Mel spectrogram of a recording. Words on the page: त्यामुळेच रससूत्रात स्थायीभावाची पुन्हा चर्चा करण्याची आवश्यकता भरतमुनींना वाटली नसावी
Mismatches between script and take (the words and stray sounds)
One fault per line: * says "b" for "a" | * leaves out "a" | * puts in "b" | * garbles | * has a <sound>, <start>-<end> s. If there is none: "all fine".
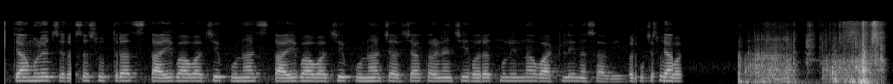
* has a dropout, 0.7-0.8 s
* puts in "स्थायीभावाची पुन्हा"
* leaves out "आवश्यकता"
* garbles
* has a squeak, 7.4-8.9 s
